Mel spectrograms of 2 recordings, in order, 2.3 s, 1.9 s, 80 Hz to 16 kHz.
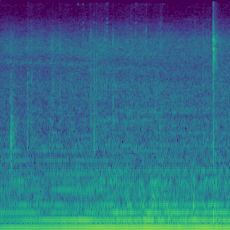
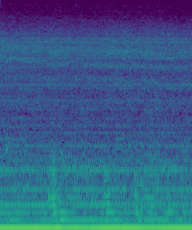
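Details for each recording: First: Frigidaire washing machine that would not drain, drain pump removed and bench-tested after a resistance check: a steady low electric hum with a faint buzz as the pump vibrates and spins freely; normal drain pump running. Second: Frigidaire washing machine that won't drain, on the spin cycle: the drain pump gives a loud steady low mains-pitch hum with no pumping or water sounds; the pump gets about the right power (120 V, ~1.2 A), so the pump is suspected.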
